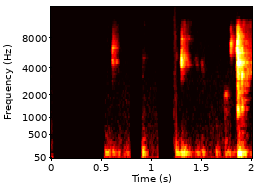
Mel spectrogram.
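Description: Near silence with a few faint, short clicks, one about a second in and a slightly louder one near the end.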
